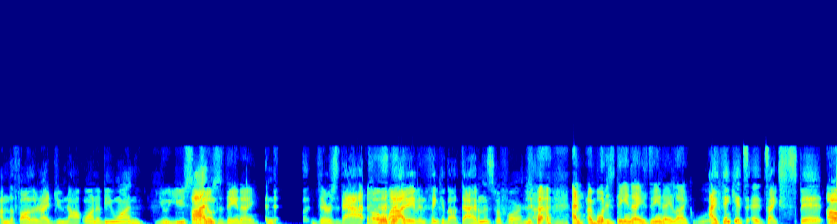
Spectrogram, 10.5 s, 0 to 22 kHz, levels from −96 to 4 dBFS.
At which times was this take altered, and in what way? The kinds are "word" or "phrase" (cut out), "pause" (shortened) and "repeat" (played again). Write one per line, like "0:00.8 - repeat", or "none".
0:06.0 - phrase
